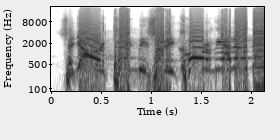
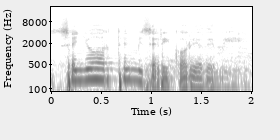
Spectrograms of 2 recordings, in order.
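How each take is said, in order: First: Full-throated shout. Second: Very soft, timid murmur; meek soft plea. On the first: Bartimeo screaming to Jesus for mercy, full force. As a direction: scream the plea, stretching the end. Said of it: "gritaba como hombre". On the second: How Bartimeo did not beg Jesus, meek and hushed. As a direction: say it far too quietly to be heard. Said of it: "Pero no le decía". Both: Acted.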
